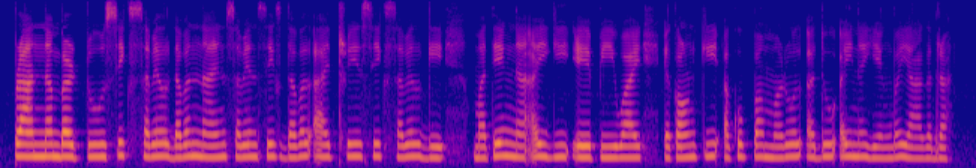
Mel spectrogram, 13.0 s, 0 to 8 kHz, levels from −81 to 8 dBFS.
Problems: background sounds at intervals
